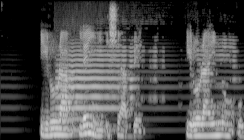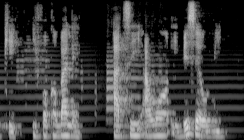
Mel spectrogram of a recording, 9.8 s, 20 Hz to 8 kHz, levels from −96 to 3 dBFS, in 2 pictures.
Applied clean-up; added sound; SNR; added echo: classical method spectral subtraction.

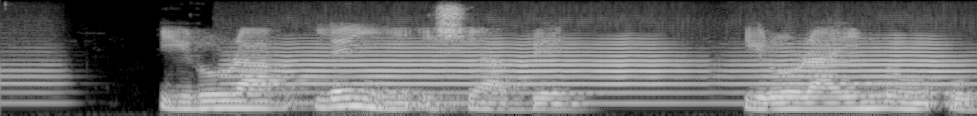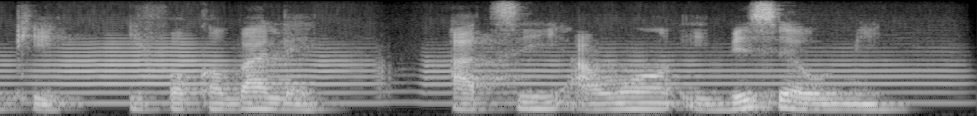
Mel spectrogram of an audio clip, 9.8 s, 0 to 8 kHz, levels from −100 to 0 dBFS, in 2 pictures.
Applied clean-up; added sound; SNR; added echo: none; Trumpet; 3 dB; none.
